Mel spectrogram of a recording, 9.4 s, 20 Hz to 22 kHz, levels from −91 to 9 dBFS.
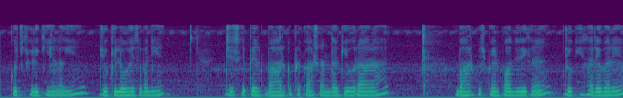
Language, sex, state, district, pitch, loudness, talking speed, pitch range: Hindi, male, West Bengal, Malda, 145 Hz, -33 LUFS, 210 wpm, 140-165 Hz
